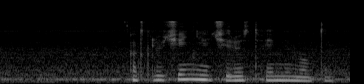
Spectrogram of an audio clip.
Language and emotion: Russian, neutral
